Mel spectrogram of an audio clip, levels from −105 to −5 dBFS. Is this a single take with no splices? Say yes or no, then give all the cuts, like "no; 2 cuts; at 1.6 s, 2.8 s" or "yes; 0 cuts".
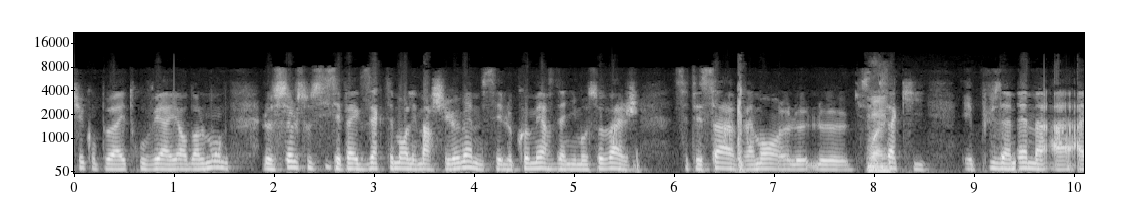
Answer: yes; 0 cuts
